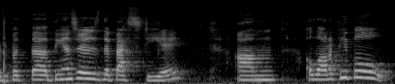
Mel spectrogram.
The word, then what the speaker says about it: Bastille: it like in English, but the double L in French makes an E sound. So like when you say a girl, it's une fille, like Fille. So it's the Bastille if you want to pronounce it correctly.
